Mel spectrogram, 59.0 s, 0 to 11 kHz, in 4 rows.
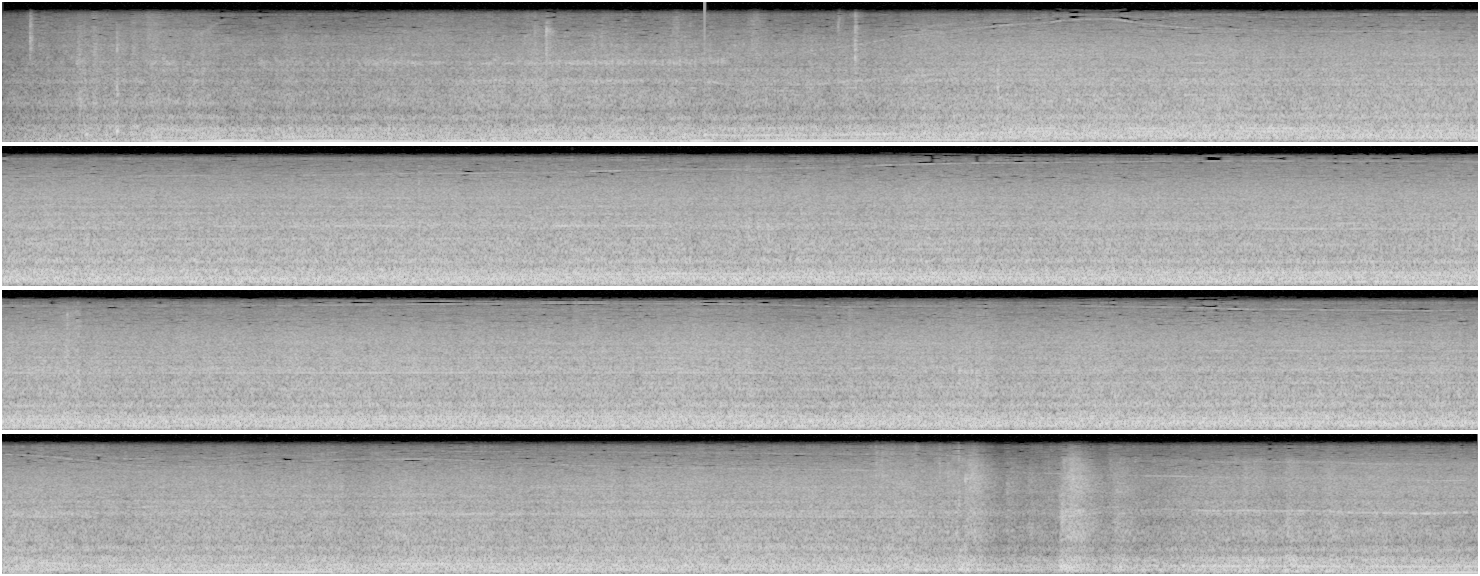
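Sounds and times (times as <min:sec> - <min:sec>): vehicle engine and road noise: 0:00.0 - 0:59.0
deep hum: 0:01.3 - 0:10.6.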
